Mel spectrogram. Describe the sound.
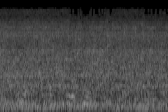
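Steady road traffic noise from cars and trucks on a busy roadway, a continuous even wash of engine and tyre rumble with no distinct separate events.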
